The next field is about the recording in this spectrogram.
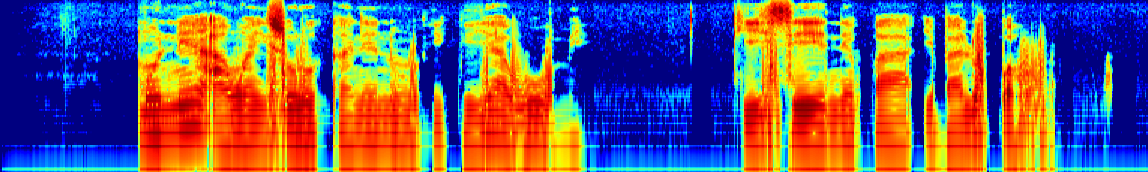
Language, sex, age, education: Yoruba, male, 30-45, tertiary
